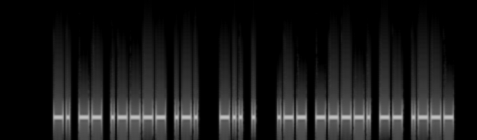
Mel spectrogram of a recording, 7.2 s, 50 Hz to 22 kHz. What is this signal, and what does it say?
Morse code, heard as a keyed tone, about 25 wpm, 700 Hz. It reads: NM1R DE W9MJ
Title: USA Callsign DE Callsign - 4 Characters - 25wpm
